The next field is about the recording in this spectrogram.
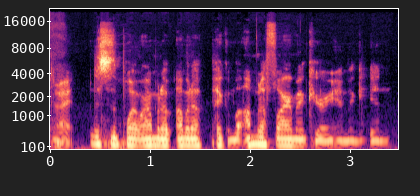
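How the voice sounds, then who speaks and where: A man's voice: medium pitch, very fast, darkish tone, dry recording. A man playing a tabletop game, talking casually and swearing freely. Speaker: player.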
